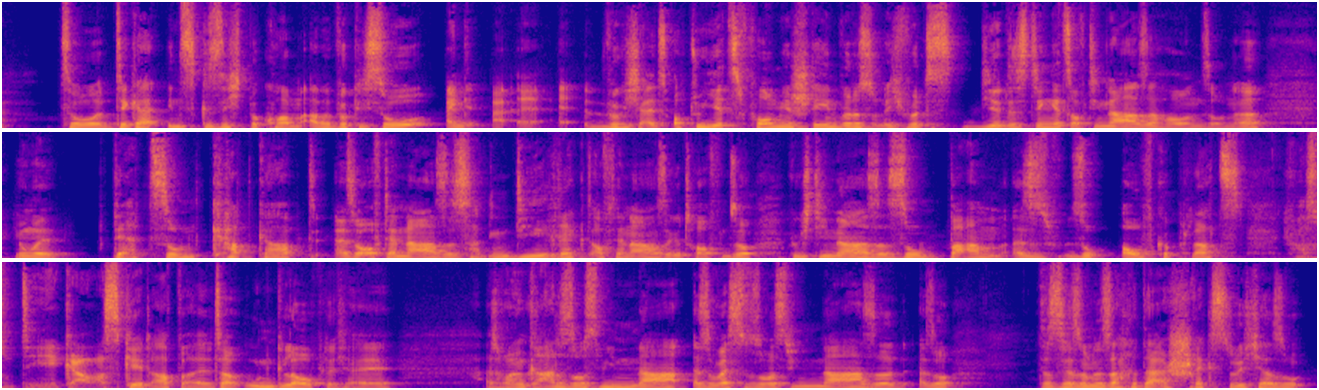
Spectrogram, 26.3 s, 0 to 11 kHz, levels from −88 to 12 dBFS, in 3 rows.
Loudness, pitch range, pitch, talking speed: -19 LUFS, 110-135 Hz, 120 Hz, 210 wpm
